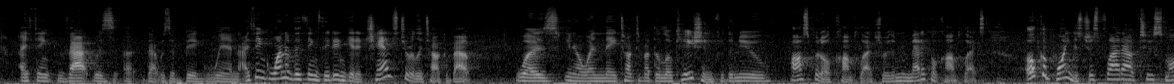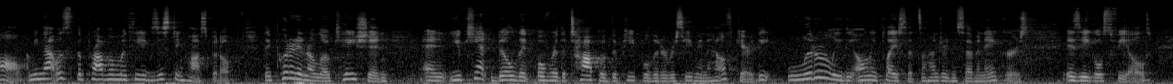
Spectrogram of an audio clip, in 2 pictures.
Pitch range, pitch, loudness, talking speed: 150-215 Hz, 175 Hz, -34 LUFS, 245 wpm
